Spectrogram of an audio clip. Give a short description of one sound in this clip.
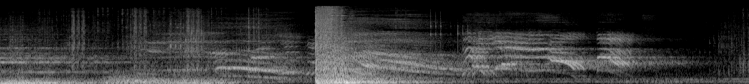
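A creature shrieks and groans in pain.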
